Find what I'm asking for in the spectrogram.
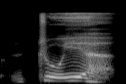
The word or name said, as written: zhu4 yi4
